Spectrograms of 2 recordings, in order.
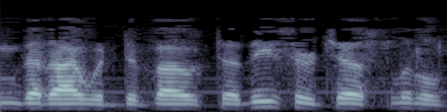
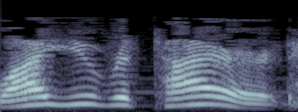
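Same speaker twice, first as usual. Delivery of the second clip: put-on slow, loud, drawn-out Cuban accent. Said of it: "In this Cuban accent".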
